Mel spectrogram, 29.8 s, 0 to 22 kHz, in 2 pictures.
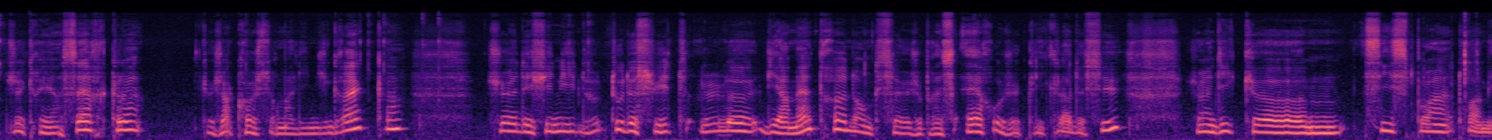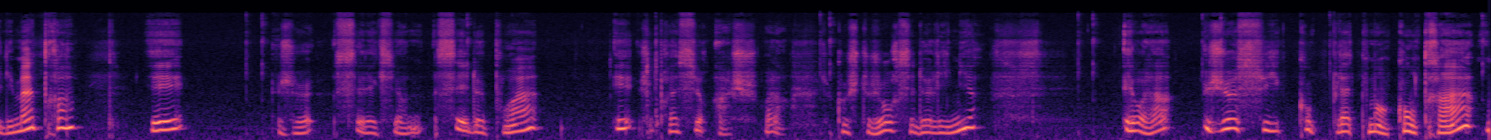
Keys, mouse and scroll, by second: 2.4 click, 3.6 click, 4.2 right click, 5.7 click, 10.7 r, 13.7-15.7 typing, 17.3 click, 18.1-18.8 typing, 19.4 click, 20.3-22.5 typing, 23.1 click, 25.7 click, 26.9 click, 28.2-29.8 drag.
